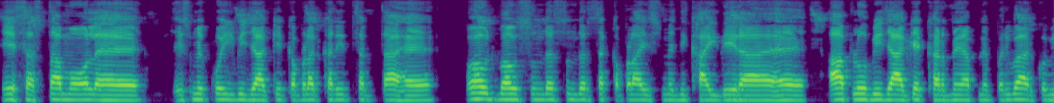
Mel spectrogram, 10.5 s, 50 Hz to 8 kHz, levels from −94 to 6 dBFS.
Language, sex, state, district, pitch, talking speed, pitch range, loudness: Hindi, male, Bihar, Gopalganj, 150 Hz, 190 wpm, 145-160 Hz, -17 LUFS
